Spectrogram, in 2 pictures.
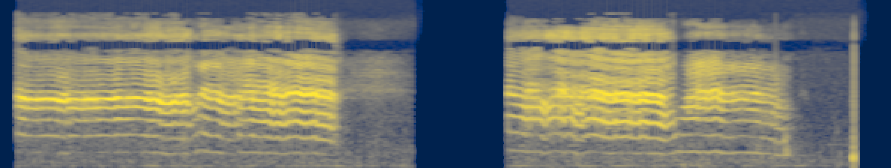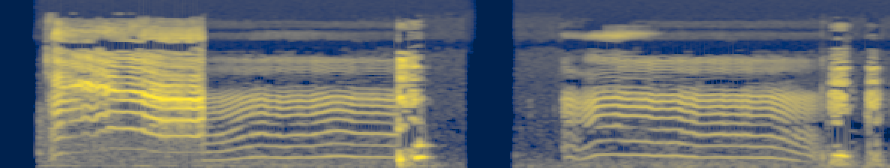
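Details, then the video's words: Domestic cat meowing in a run of long, drawn-out calls with rich harmonics, several wavering and a few sliding downward, separated by short silences; a sharp click is heard partway through. "listen to me hooman"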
